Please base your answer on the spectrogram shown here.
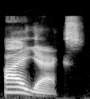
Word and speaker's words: Ajax: He says also Ajax in European football is pronounced Ajax.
